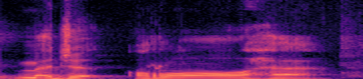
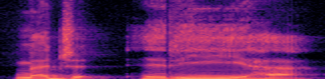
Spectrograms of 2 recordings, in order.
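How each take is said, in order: First: The vowel after r sounds like a. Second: The vowel after r sounds like i. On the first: "if I'm to say an alif" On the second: "if I was to say a ya"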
